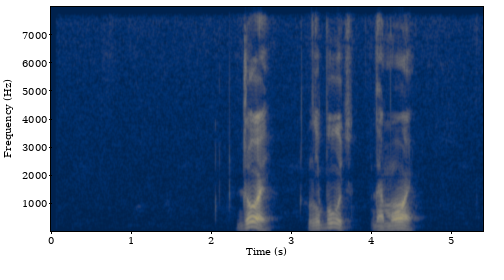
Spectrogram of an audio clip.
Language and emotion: Russian, positive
